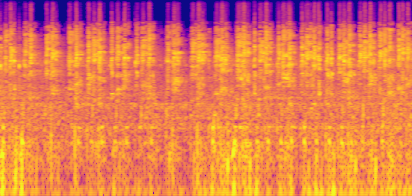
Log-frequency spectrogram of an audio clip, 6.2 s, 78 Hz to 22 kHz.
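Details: 1975 Harley XLH Ironhead Sportster V-twin, fresh rebuild, first start outdoors on a temporary lawnmower gas tank: loping uneven idle with crisp rapid beat, no knocking or grinding; oil return established, oil pump working, normal idle.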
